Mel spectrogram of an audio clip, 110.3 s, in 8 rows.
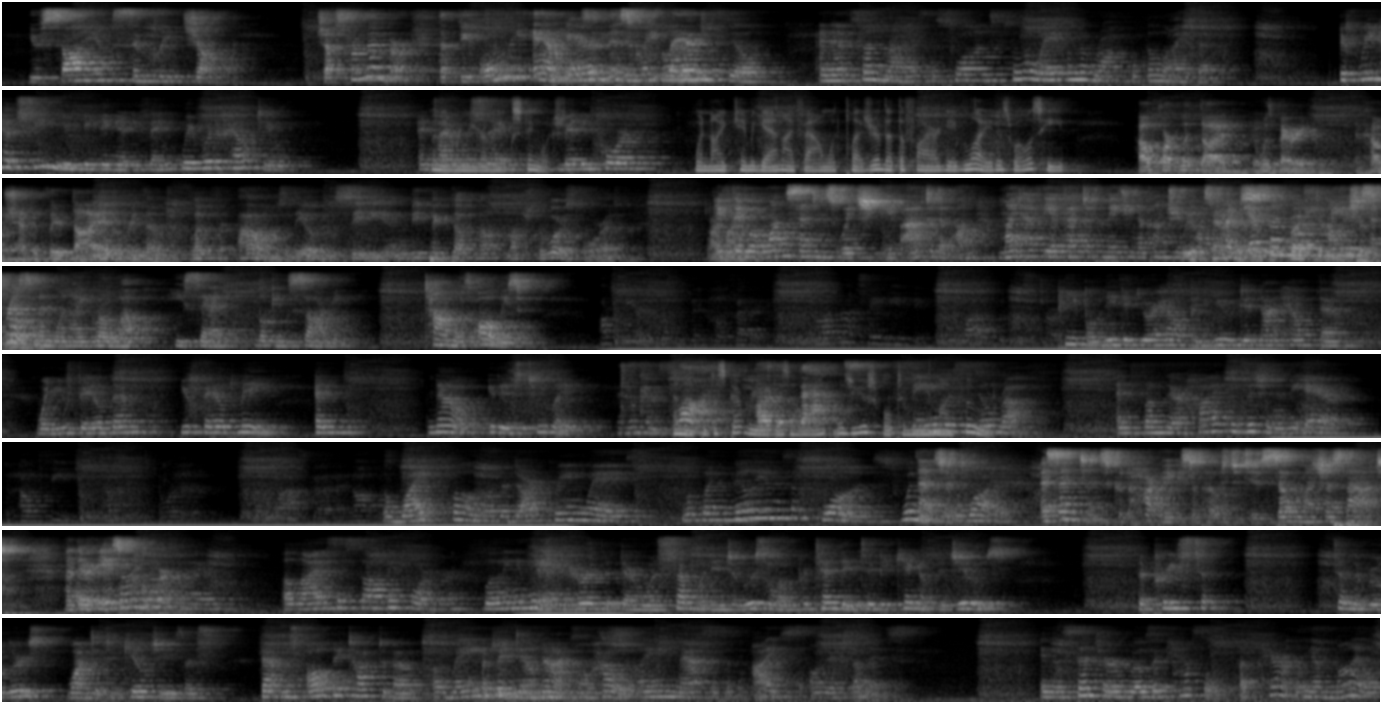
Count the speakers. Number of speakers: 10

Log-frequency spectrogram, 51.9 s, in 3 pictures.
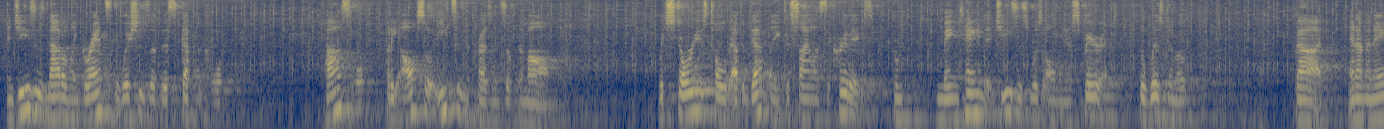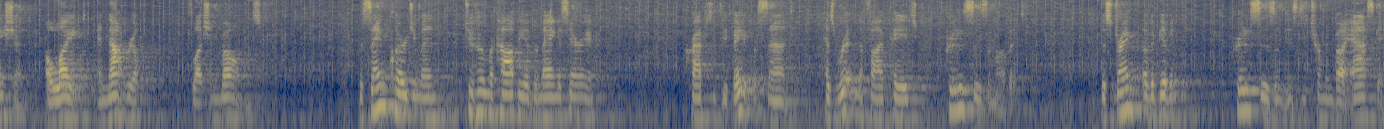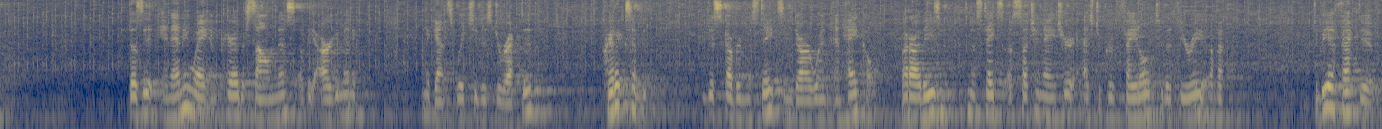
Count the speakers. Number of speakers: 1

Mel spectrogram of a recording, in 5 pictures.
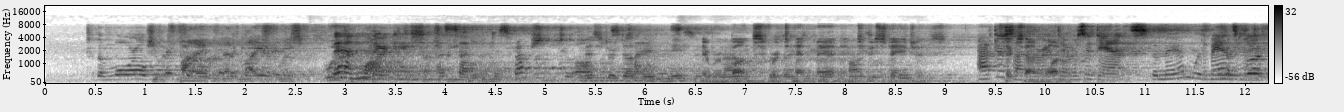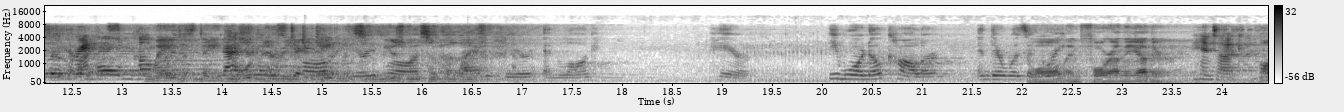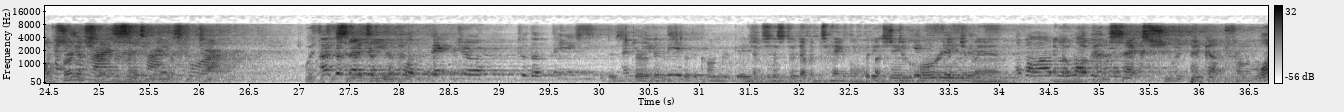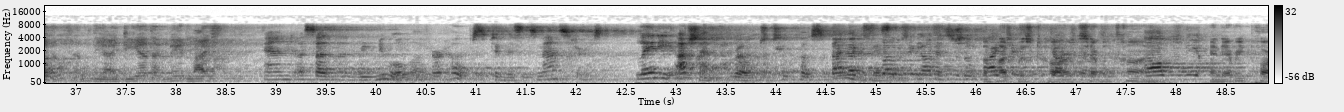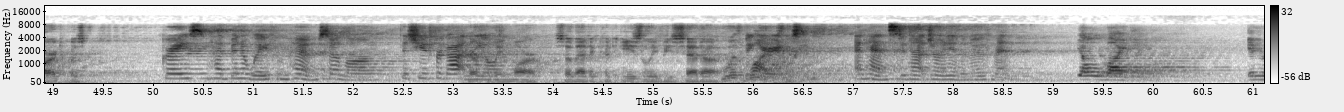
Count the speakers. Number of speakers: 7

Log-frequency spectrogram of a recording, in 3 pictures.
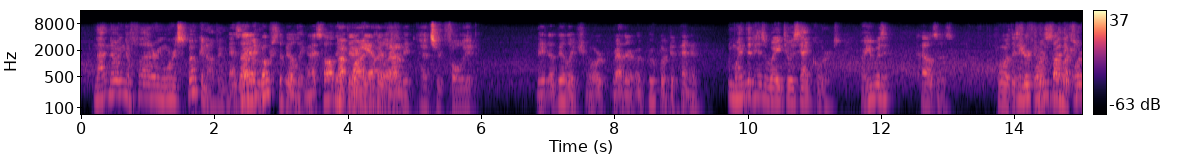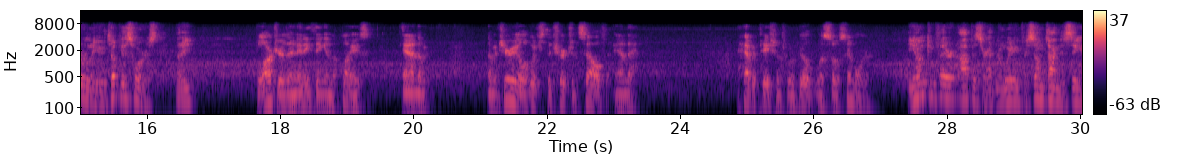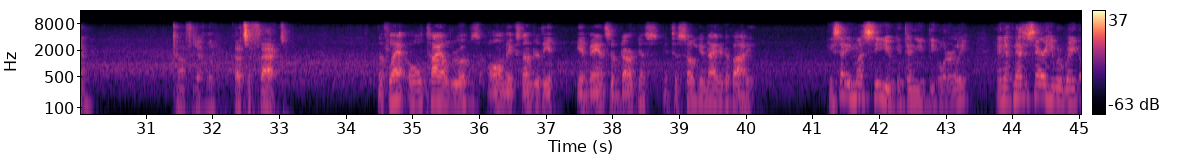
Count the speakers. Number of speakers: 3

